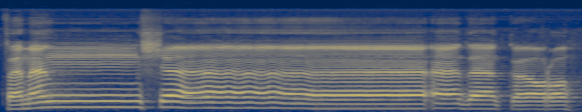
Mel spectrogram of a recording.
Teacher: shinnya dipanjangkan 6 ketukan mad wajib mutasil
